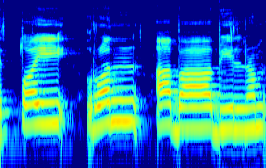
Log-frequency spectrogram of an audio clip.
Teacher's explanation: بلا غنّہ، یعنی غنّے کے بغیر بلا غنّہ کے جلد پڑھیں گے، اس کو اظہار حقیقی کہتے ہیں۔ اظہار کہتے ہیں، اصل میں اس کو اظہار حقیقی کہتے ہیں، یعنی حلق سے نکلنے والے حروف ہیں نا، اس لیے۔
